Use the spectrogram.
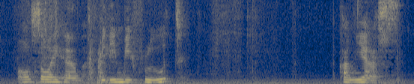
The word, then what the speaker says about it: kamias: kamias kamias It is pronounced the same.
